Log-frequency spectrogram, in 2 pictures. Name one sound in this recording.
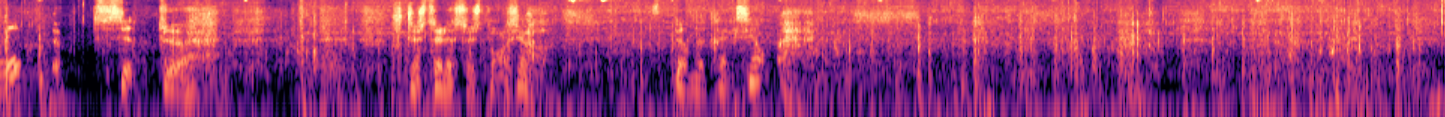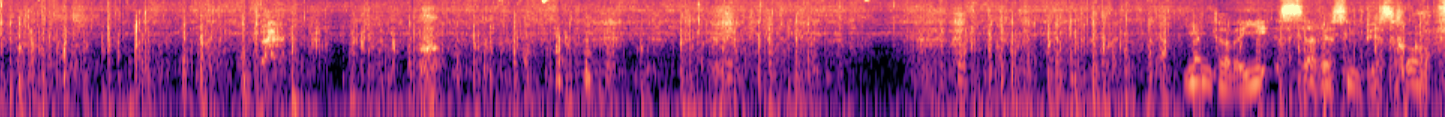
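Bicycle tyres rumble and crunch over a rocky dirt trail.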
